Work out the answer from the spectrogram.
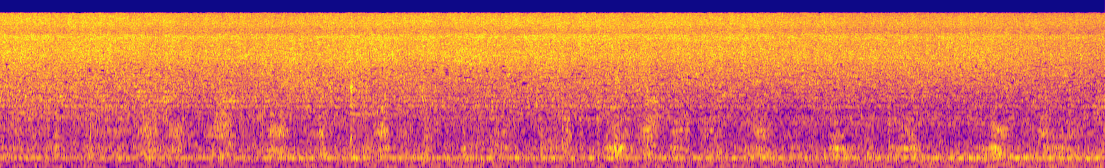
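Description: Minced garlic sizzling in a hot cast-iron skillet, a steady hiss, with light stirring sounds now and then.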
